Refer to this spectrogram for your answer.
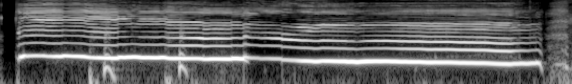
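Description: A dog howls in two long, sustained tonal wails, the first briefly breaking before a second steady, slightly lower howl that holds for several seconds, loud.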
